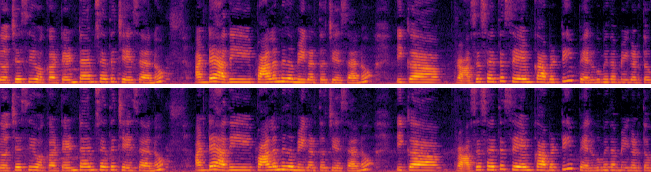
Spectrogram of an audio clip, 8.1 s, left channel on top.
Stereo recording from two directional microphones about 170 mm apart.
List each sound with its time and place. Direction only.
0.0 s a woman's voice: 15° left (ahead or behind)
